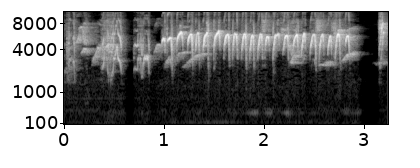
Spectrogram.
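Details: A lively sunbird (konin), recorded as training audio for other birds, sings a fast, high, twittering song: scratchy chips open into a rapid run of thin, sharp notes, about four per second.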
